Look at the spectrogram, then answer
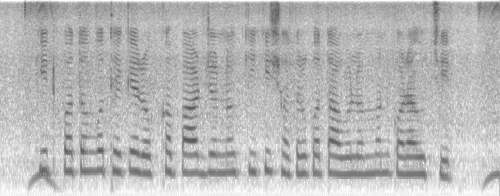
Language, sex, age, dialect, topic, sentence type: Bengali, female, 18-24, Northern/Varendri, agriculture, question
